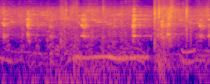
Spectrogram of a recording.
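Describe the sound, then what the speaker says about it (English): Low, rolling pigeon coos swell and repeat close by on an African morning, mixed with sharp bird chirps and a brief flutter-like burst, with no one talking. "Guys, that's the pigeon we are looking for"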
